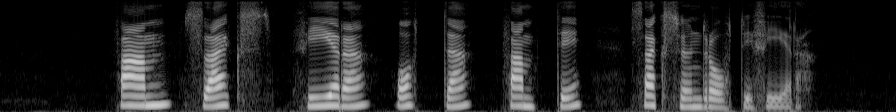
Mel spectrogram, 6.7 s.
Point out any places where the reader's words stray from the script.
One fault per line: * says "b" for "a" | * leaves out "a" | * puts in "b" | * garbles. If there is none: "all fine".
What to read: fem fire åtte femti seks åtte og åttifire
* puts in "seks"
* says "hundre" for "åtte"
